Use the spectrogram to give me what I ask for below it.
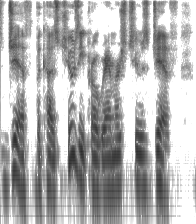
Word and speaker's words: GIF: Not That's, GIF. – Is uh, that what you're? Jesus Christ! Okay. Yeah. – All right. – Eh, it's graphic interchange format, so it's a hard G mm, on graphic.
